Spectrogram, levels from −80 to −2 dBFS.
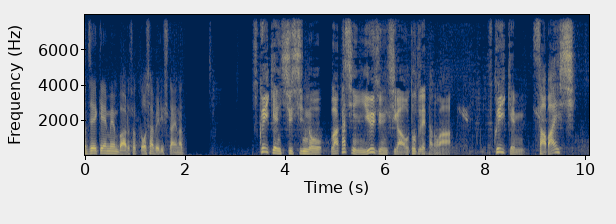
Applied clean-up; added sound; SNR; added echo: neural separator model SepFormer DNS4.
